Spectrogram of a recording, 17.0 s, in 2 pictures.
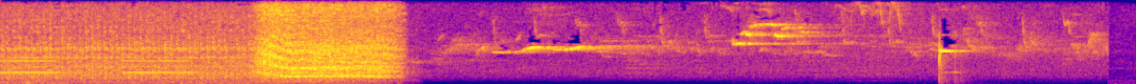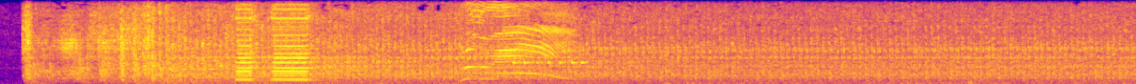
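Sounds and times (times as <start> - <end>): tractor engine running: 0.0 - 3.1, 8.4 - 17.0
horn honks: 1.1 - 3.1, 10.2 - 11.2
faint bird chirps: 3.1 - 8.3.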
